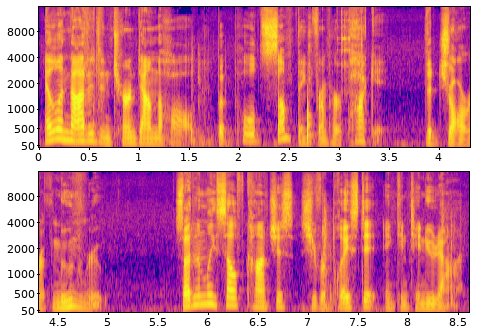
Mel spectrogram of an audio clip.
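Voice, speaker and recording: A man's voice: mid-range voice, big pitch swings, moderate pace, creaky, fairly bright tone, a little hiss or hum. A man narrating a scripted radio drama in a dramatic storytelling style. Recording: music behind the voice.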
